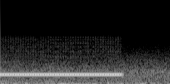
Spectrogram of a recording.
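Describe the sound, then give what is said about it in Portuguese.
A telephone ringback tone from an outgoing call to a mobile phone: one steady, clear mid-pitched tone held for just over a second, then cut off, leaving a soft hiss. No voices. “Eu quero ligar. Tá chamando.”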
